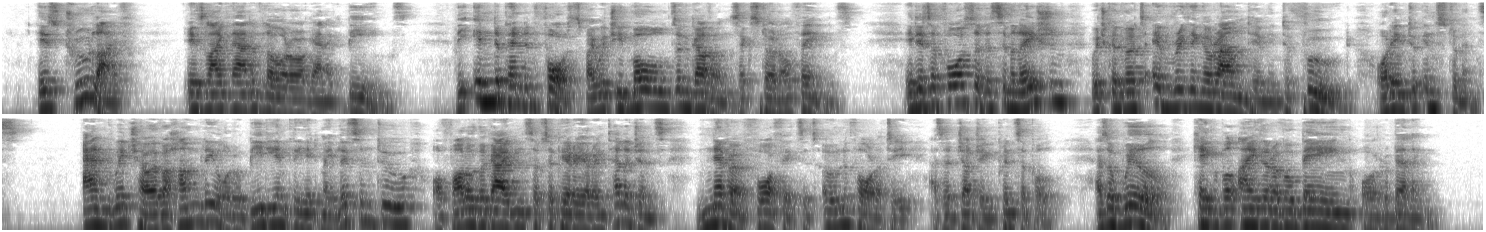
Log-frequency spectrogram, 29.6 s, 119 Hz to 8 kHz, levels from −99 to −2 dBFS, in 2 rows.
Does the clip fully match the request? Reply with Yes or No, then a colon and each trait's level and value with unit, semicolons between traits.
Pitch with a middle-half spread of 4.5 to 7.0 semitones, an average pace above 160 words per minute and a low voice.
No: average, 5.0 semitones; average, 145 wpm; low, 125 Hz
